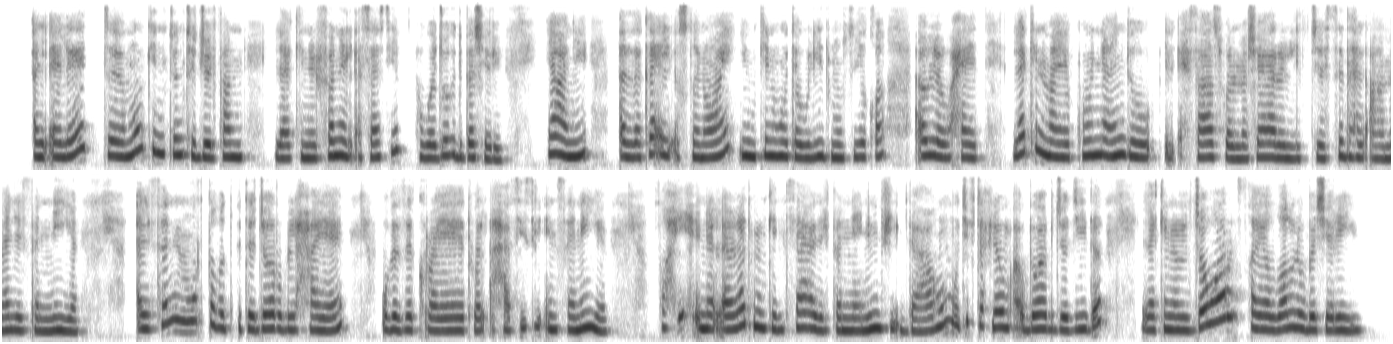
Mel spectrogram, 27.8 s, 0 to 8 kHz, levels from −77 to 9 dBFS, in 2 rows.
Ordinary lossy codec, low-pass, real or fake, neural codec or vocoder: none; 7.2 kHz; fake; codec, 16 kHz, 4 kbps, FreqCodec, smaller model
